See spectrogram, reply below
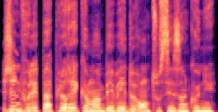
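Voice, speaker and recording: A woman's voice: a little high, fast talker, a little mellow, no echo, clean studio sound. A woman in her twenties from France, narrating her own story in the first person with a confiding, emotional manner. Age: 20s.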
